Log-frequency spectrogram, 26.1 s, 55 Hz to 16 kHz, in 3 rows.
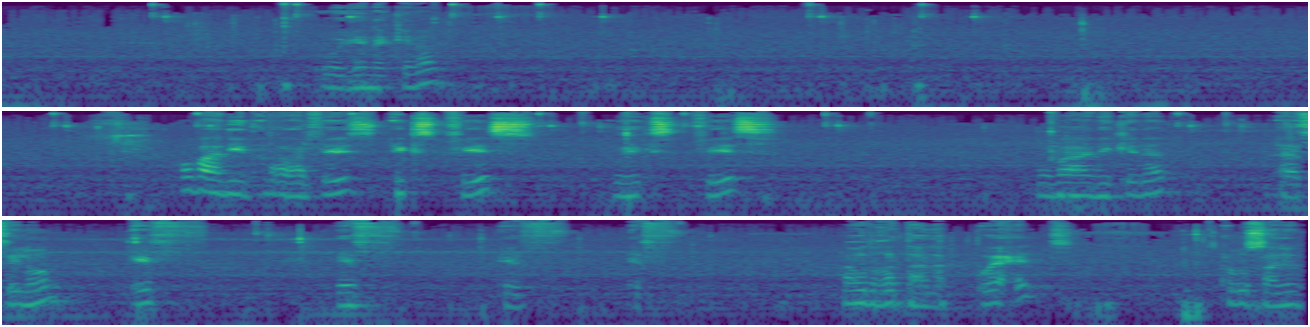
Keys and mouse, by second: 1.5 a, 4.8 g, 5.8 a, 7.2 g, 9.6 ctrl+Tab, 10.6 z, 11.3 x, 12.6 right click, 12.9 x, 13.7 z, 13.8-15.5 middle drag, 15.8 ctrl+Tab, 16.9-19.0 right drag, 18.3 f, 19.2 right click, 19.4 f, 20.6 f, 21.3 f, 22.5 Tab, 23.8 ctrl+1, 25.3 KP_1, 25.8 z.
